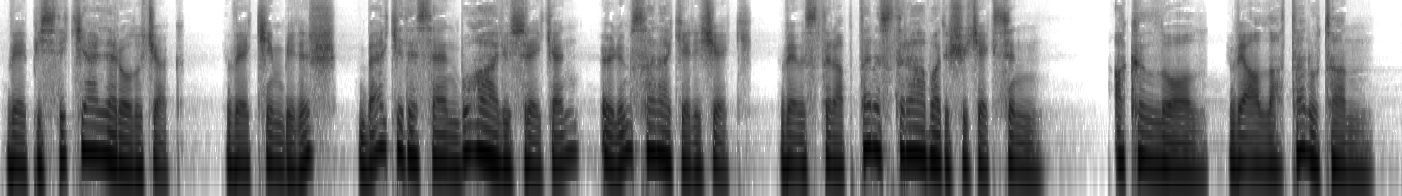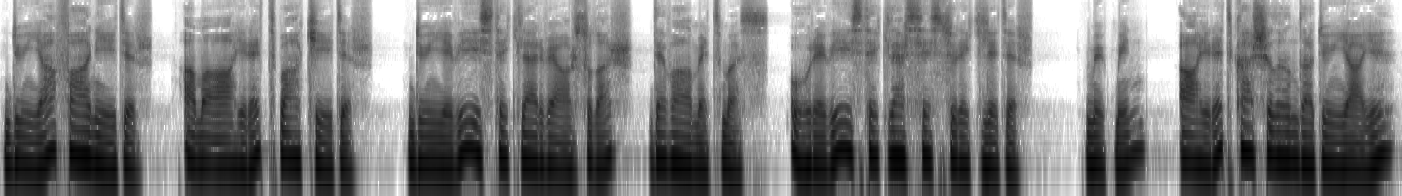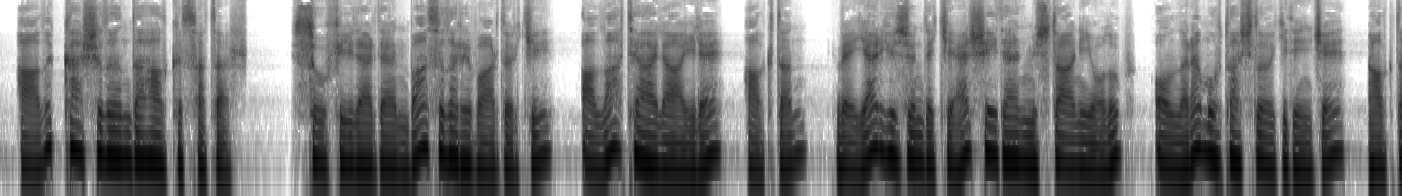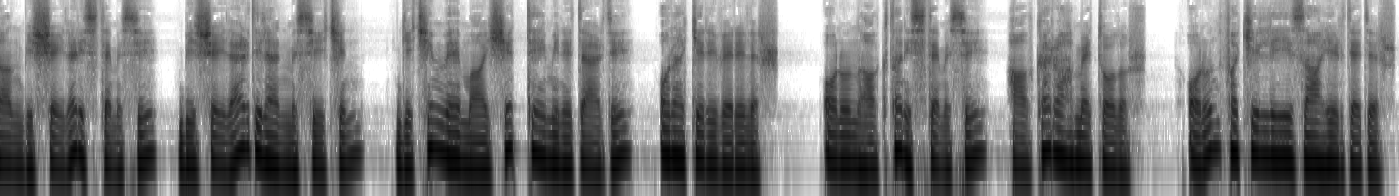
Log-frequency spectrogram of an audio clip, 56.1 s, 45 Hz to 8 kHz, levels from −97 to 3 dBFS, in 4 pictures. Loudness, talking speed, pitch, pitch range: -12 LUFS, 95 wpm, 110 Hz, 100-125 Hz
